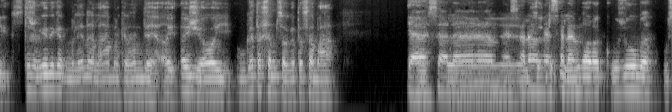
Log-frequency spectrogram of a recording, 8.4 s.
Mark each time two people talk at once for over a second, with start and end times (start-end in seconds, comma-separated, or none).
5.2-7.4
